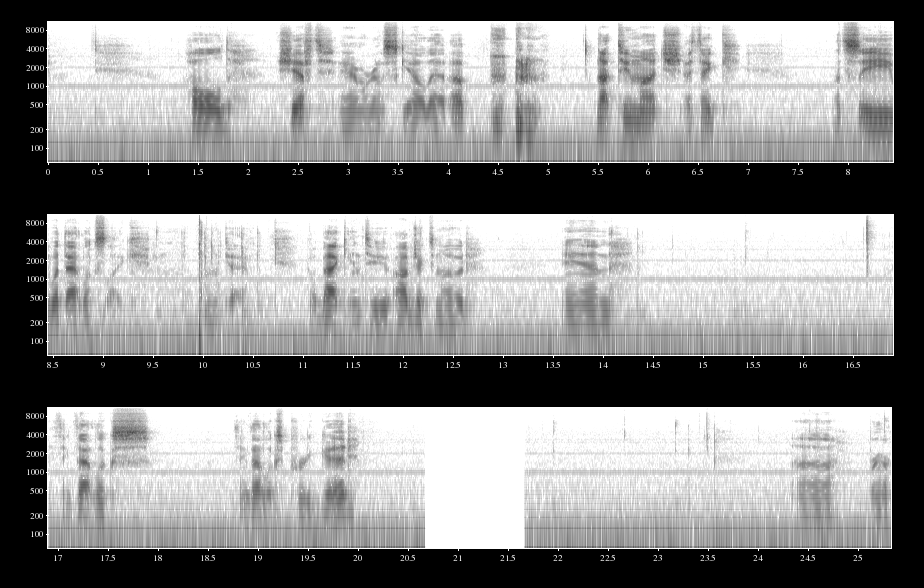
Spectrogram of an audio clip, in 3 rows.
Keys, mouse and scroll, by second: 11.0-13.4 middle drag, 13.4 Tab, 14.9 middle click, 15.2 middle click, 16.2-19.1 middle drag, 23.0-24.7 middle drag.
